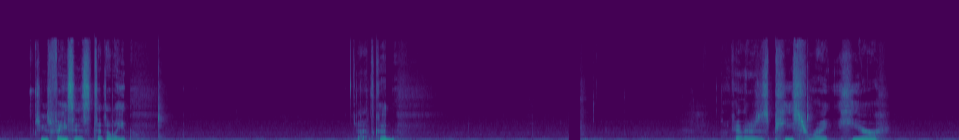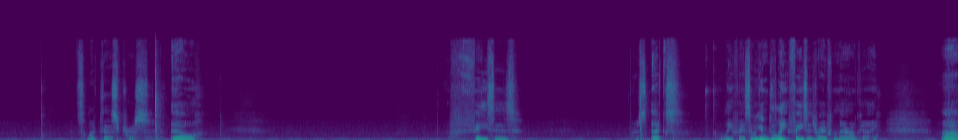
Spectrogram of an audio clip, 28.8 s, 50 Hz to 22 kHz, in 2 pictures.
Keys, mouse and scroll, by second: 0.5 click, 2.5 middle click, 8.6 Pause, 12.1 middle click, 16.7 l, 21.6 click, 24.0 x, 25.0 click.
